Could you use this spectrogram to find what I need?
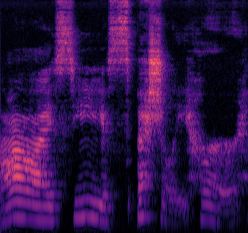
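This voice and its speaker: A woman's put-on character voice at medium pitch and a fairly slow pace. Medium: read story. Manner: menacing, mocking.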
